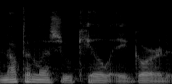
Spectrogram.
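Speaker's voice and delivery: hushed, secretive half-whisper, voice dropped low. Voicing a shopkeeper telling the players how to get wands: half-whispering. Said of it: "and he, like, whispers".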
